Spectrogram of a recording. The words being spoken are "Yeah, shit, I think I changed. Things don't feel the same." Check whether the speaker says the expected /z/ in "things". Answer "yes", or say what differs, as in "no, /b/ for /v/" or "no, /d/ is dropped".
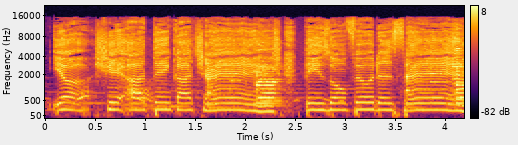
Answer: yes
